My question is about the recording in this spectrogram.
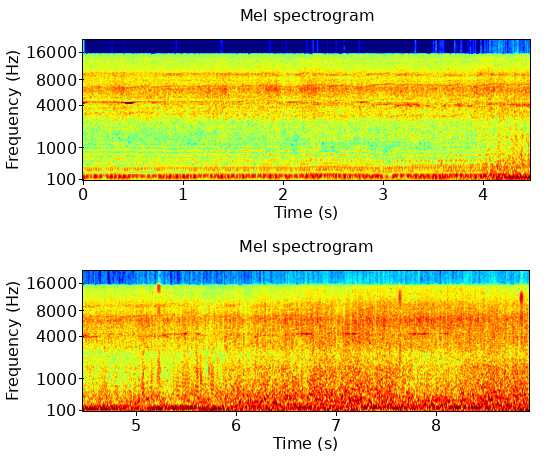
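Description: FPV multirotor drone's electric motors and propellers buzzing as heard by its onboard camera, a steady pitched hum that wavers slightly. About four seconds in the throttle goes up and the sound grows louder and noisier with rushing air.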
